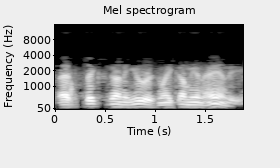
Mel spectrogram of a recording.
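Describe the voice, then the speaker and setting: A man's voice: fairly low pitch, quick pace, lightly acted. A man with an American accent playing a friendly, confident frontier sheriff in a radio western, folksy and plainspoken. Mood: determined. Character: friendly, confident Old West sheriff leading a posse. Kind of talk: 1950s radio western acting. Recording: tinny, muffled vintage radio recording.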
